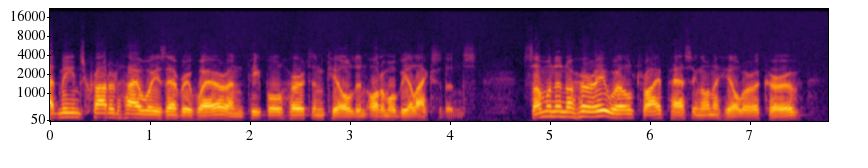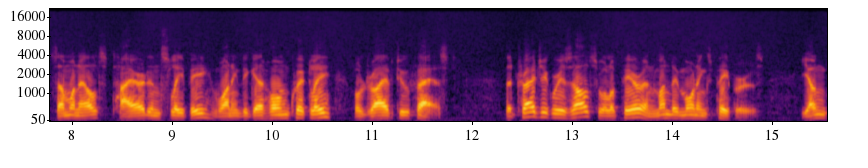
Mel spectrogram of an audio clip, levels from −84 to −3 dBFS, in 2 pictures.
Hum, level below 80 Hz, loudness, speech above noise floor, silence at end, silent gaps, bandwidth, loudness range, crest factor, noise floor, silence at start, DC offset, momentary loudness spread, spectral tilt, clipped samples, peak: none; -66 dBFS; -16 LUFS; 35 dB; 0 s; none; over 20 kHz; 3 LU; 16 dB; -51 dBFS; 0 s; under 0.1%; 8 LU; -6.5 dB/octave; under 0.1%; -2 dBFS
